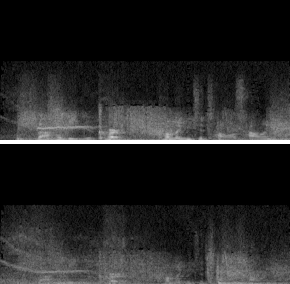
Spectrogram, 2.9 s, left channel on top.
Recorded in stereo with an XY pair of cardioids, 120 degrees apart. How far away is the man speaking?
About 1.9 m.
